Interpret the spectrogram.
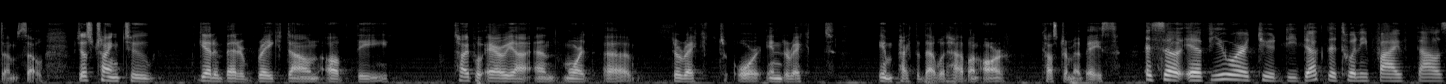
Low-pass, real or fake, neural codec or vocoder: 7.2 kHz; real; none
